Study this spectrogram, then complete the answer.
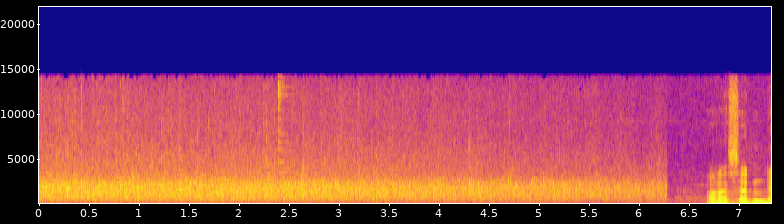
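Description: A large crowd applauds.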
